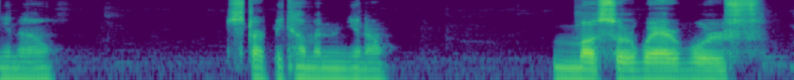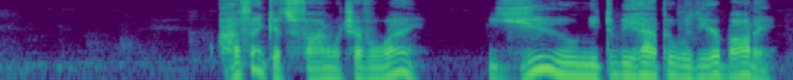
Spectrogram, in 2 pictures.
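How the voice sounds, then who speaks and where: Playing a laid-back werewolf who's into the gym and backs his partner, a man talks at medium pitch in a casual, conversational one-sided roleplay, reassuring and rambling as he corrects himself. The very dry recording has almost no room sound and no echo; his voice is a little mellow and the acting light.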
